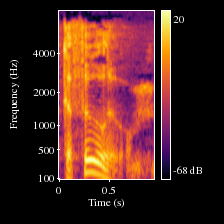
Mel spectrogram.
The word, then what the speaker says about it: Cthulhu: writes, on episode 6, you talked about the correct pronunciation or pronunciations of Cthulhu. I just wanted to point out a possibly interesting, possibly random connection I made there. You said Lovecraft said that the first syllable was sort of like clue,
